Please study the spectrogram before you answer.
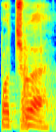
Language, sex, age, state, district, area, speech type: Odia, male, 18-30, Odisha, Dhenkanal, rural, read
